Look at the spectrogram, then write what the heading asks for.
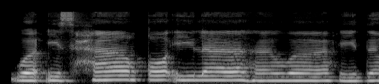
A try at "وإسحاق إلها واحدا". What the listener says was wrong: Han wa tanwin ketemu waw. Tanwin ketemu waw hukumnya. Ya nun mim waw hukumnya. Ya, cara bacanya gimana? Kalau lupa nama hukumnya cara bacanya gimana? Ya, dan didengungkan. Lebur dan dengung.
